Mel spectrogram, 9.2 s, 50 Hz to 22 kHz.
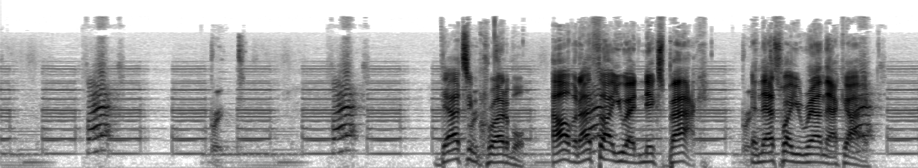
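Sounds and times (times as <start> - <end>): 
break alarm buzzing: 0.0 - 9.1
speech: 4.4 - 8.8.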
